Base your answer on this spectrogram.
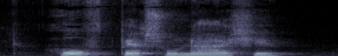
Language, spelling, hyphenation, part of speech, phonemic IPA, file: Dutch, hoofdpersonage, hoofd‧per‧so‧na‧ge, noun, /ˈɦoːft.pɛr.soːˌnaː.ʒə/, Nl-hoofdpersonage.ogg
- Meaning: protagonist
